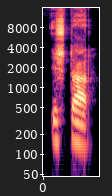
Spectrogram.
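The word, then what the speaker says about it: star: बच्चों देखो यहां पर एस और टी है बीच में मात्रा नहीं है तो एस को आधा लिखेंगे आधा स लिख दो पूरा ट लिख दो ए का आ की मात्रा आर का र हो गया स्टार।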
